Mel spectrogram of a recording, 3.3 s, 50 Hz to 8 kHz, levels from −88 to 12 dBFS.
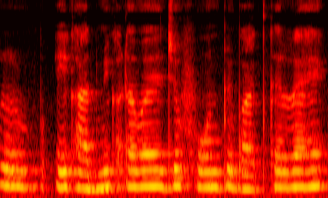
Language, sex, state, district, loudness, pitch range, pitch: Hindi, female, Bihar, Sitamarhi, -27 LUFS, 225-240 Hz, 230 Hz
